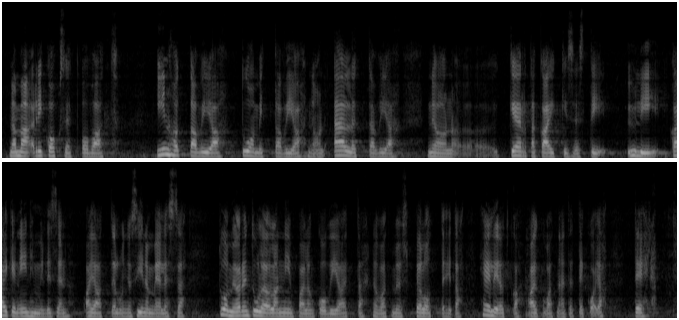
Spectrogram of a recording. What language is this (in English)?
Finnish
